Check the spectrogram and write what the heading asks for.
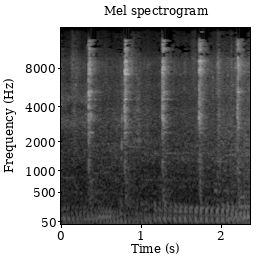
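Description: Footsteps at a walking pace, about two a second, with a low engine hum underneath.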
